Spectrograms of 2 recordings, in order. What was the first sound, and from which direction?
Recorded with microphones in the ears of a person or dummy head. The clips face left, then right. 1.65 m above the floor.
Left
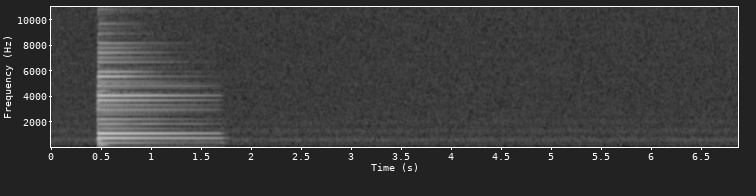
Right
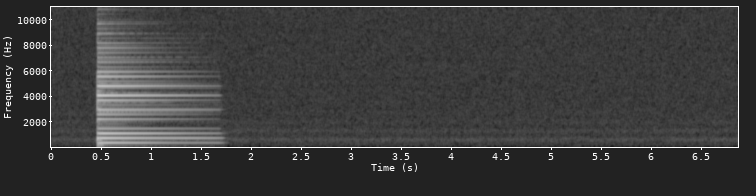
A guitar, 65° right (ahead or behind).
